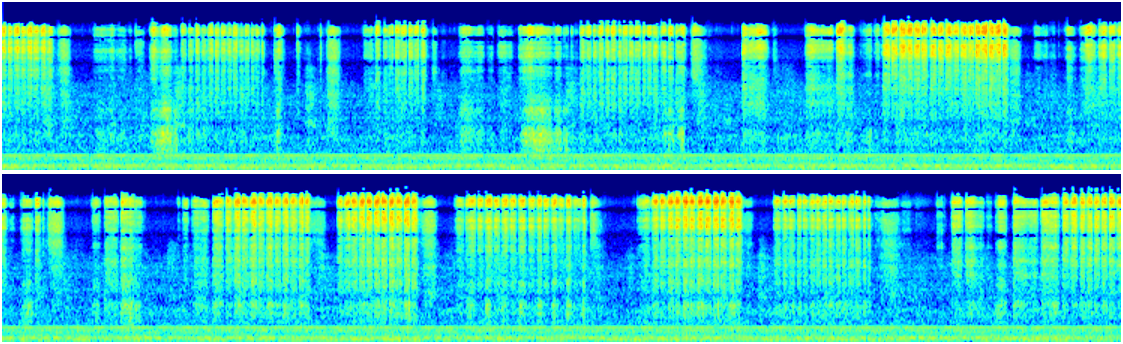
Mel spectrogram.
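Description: Felt-tip Sharpie fine-point marker scratching across paper in quick repeated strokes with short pauses, colouring in a page, over a steady low background hum.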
